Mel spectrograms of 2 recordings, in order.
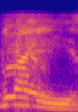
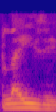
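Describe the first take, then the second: First: The name ends on a plain 'z' sound. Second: The name ends with an added 'ee' sound. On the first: The speaker calls it right. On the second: The speaker calls it wrong.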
